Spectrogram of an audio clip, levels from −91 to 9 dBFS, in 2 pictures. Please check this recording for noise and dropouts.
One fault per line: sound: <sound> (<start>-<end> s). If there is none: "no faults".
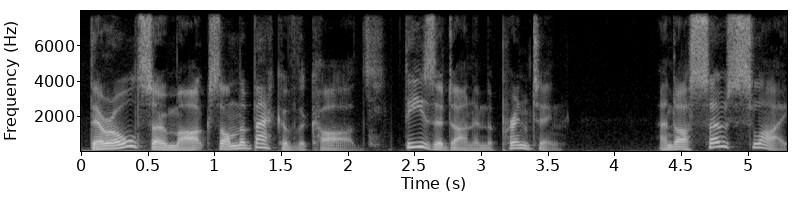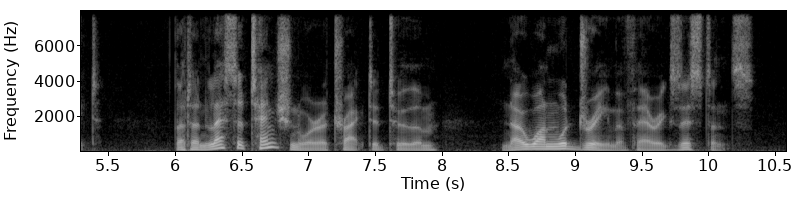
no faults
